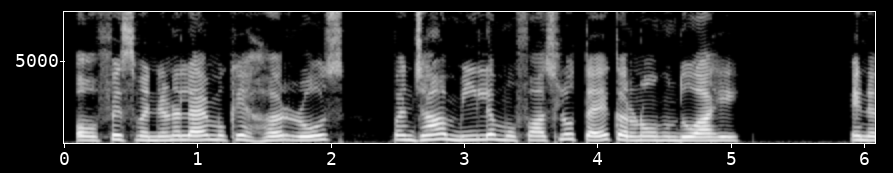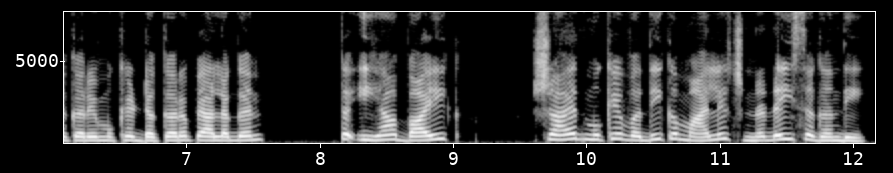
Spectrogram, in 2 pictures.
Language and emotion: Sindhi, fearful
